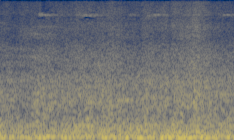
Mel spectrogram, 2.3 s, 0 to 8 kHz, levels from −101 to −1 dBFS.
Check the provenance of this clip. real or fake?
real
